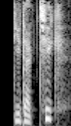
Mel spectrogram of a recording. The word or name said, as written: didaktik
